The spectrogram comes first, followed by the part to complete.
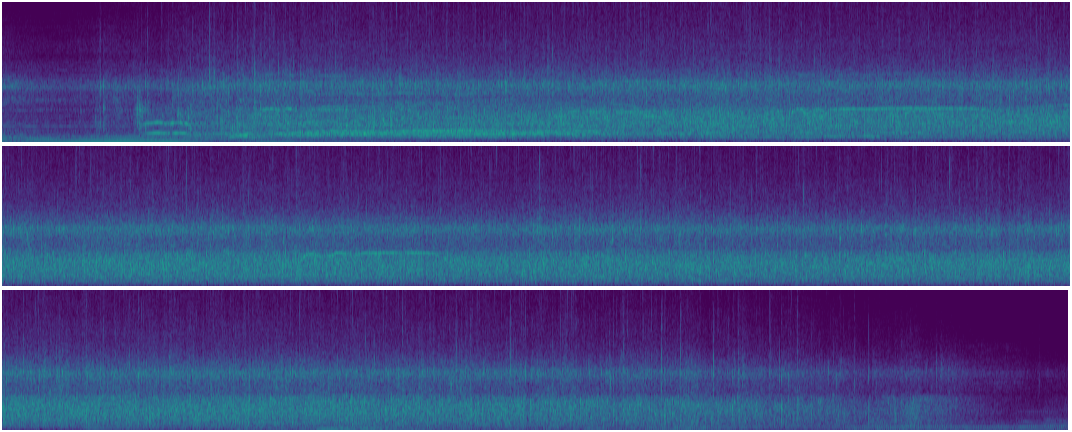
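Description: Concert audience applauding steadily at the end of a jazz piece, with a few cheers near the start. The applause fades out in the last couple of seconds.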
